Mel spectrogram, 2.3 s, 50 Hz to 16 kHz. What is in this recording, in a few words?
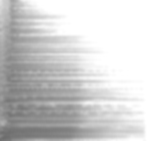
Ab 7th Suspended 2nd Suspended 4th down Guitar Open D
